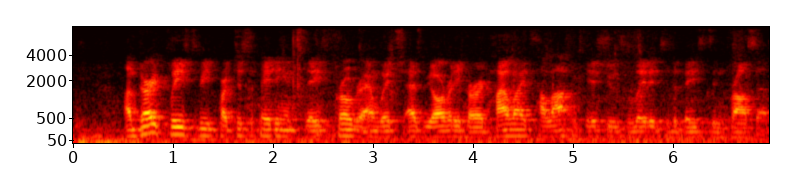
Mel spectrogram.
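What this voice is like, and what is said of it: Sick, strained voice. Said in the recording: “I'm a little bit under the weather, and my voice is less than perfect.”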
